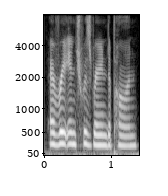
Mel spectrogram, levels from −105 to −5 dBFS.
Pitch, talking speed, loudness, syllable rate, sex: 220 Hz, 210 wpm, -17 LUFS, 7.0 syllables/s, female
